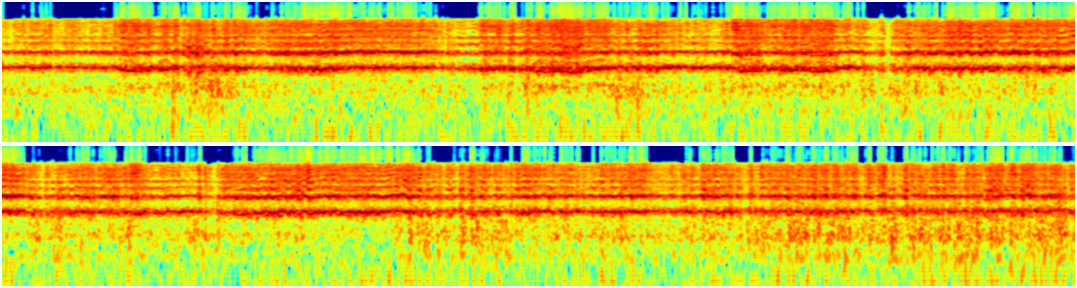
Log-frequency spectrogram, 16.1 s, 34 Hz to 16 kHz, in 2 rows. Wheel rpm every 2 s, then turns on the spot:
230, 220, 230, 220, 220, 220, 230, 230.
none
